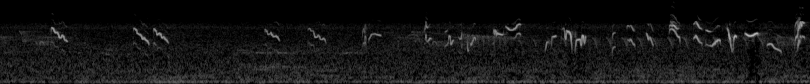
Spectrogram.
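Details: Oriental white-eye, whose song serves as a lure for birds silent after molting or capture: spaced, thin, high chirps at first, growing into a faster run of sharp twittering notes toward the end.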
